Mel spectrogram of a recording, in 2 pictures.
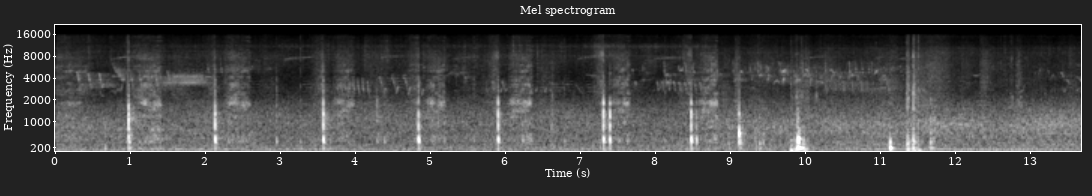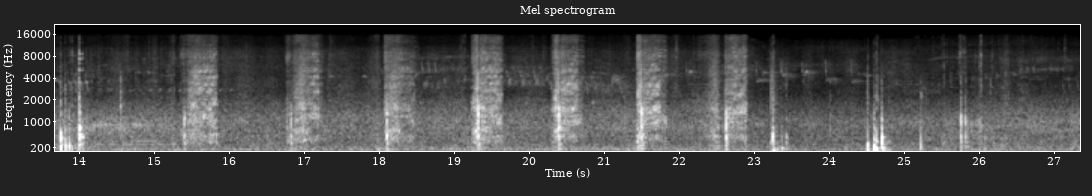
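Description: A knife chops through vegetables on a wooden board with sharp knocks.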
